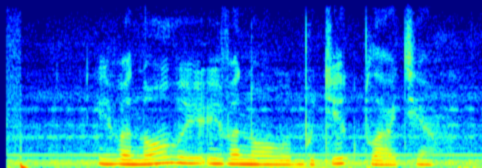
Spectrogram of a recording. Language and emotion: Russian, neutral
